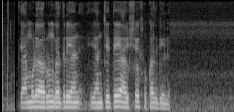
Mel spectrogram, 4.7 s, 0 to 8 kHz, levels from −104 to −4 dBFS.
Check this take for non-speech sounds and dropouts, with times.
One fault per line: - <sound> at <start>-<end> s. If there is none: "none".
none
